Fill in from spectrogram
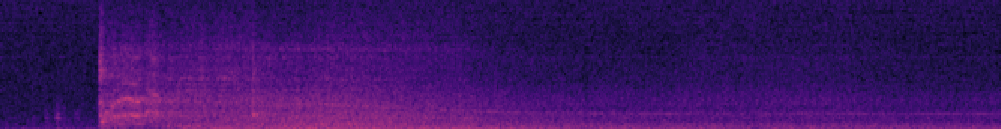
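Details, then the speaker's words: Toyota TCCS engine after the throttle position sensor IDL contact was readjusted: a quick crank, then it fires and settles into a calm, steady idle. Idle speed is back to normal and the diagnostic code reads normal. "and the idling speed is also back to normal."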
